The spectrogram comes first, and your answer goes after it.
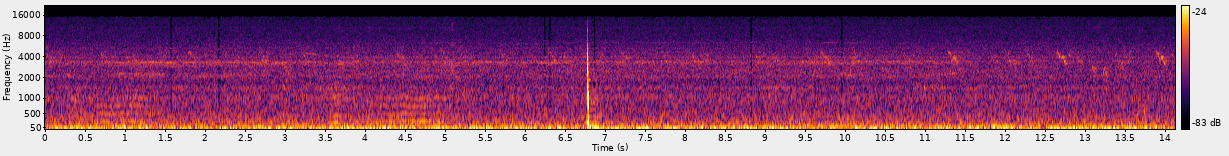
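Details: Bees hum past in two clear low droning flybys, one at the start and one midway, over constant background hiss, with one sharp click and scattered high bird chirps.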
